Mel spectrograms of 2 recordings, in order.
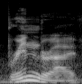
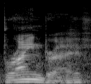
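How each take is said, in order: First: The name has a short 'ih' vowel. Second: The name has a long 'eye' vowel. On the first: The speaker calls it right. "which is incidentally Bryn Drive" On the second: The speaker calls it wrong. "not Brine Drive"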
